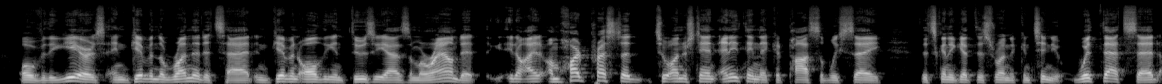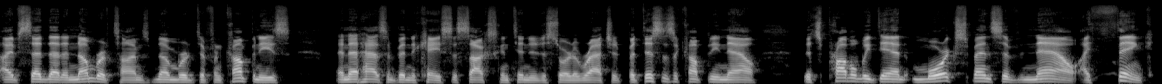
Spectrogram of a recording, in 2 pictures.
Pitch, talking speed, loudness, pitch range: 115 Hz, 205 wpm, -21 LUFS, 105-135 Hz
